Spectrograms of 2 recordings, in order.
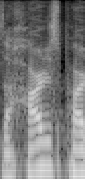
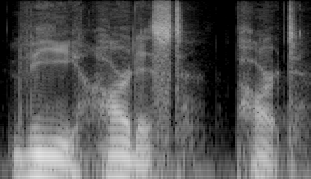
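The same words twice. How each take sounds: First: The word hardest gets ordinary, unmarked stress. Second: The word hardest is heavily and dramatically stressed.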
